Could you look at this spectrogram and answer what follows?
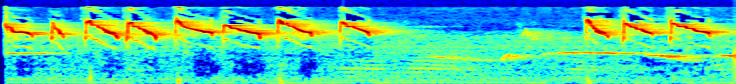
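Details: Oriental white-eye song in an 'ngalas' lure recording meant to prompt singing: rapid runs of high, sharply descending chirps, about four a second, broken by a pause with a faint lower drawn-out whistle, then the chirping resumes.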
